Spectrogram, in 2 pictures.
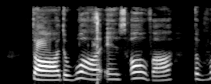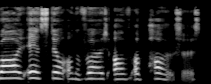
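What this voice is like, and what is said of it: Put-on British accent. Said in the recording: “that British accent”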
